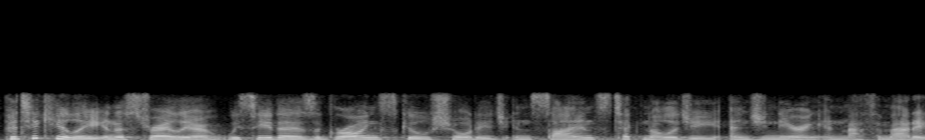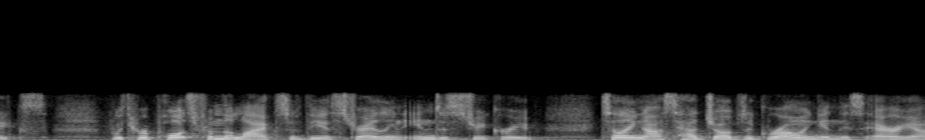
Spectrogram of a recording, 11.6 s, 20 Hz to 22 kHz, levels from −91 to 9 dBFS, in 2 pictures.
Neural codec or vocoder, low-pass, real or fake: none; 7.2 kHz; real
